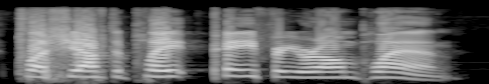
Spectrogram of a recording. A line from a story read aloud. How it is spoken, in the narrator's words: said with a laugh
